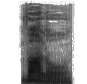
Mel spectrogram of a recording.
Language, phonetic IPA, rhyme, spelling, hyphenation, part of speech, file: Hungarian, [ˈvɒloː], -loː, való, va‧ló, adjective / particle / noun, Hu-való.ogg
- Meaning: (adjective) 1. meant, supposed, intended (to be somewhere or in some way) 2. fitting, suitable, appropriate (followed by -nak/-nek or -hoz/-hez/-höz) 3. real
